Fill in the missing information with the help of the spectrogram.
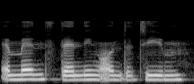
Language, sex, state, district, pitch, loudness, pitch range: English, female, Arunachal Pradesh, Longding, 220 Hz, -14 LUFS, 210-225 Hz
